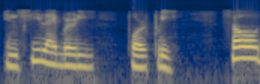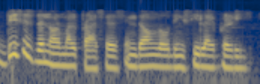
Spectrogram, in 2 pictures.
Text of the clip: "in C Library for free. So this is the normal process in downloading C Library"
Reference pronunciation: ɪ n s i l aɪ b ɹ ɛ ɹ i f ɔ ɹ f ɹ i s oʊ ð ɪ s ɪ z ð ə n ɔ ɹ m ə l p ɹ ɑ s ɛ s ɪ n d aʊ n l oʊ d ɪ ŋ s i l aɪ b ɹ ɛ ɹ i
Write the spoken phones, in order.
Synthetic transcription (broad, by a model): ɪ n s i l aɪ b ɹ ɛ ɹ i p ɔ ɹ p ɹ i s oʊ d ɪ s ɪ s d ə n ɔ ɹ m ə l p ɹ ɑ s ɛ s ɪ n d aʊ n l oʊ d ɪ ŋ s i l aɪ b ɹ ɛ ɹ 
